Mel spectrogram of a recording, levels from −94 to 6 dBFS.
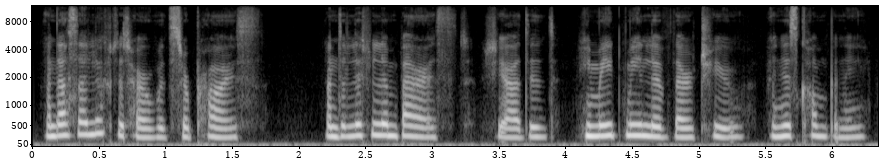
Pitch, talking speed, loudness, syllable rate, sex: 240 Hz, 215 wpm, -17 LUFS, 6.4 syllables/s, female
